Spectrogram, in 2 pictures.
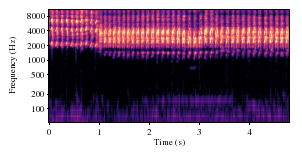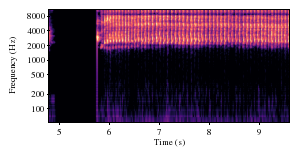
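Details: Sewing-machine imitation by a Greater green leafbird: a continuous high, dense, buzzing rattle of rapid pulses that shifts slightly lower after a second, stops abruptly for about a second, then restarts just as fast.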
